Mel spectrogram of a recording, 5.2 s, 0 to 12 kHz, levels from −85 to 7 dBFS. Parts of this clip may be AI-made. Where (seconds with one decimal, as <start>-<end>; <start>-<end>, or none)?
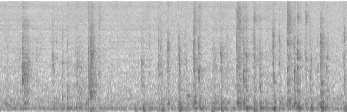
0.0-2.4; 3.0-4.1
